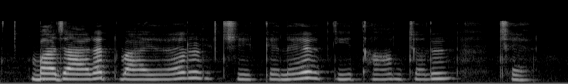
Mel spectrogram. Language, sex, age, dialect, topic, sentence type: Magahi, female, 18-24, Northeastern/Surjapuri, agriculture, statement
